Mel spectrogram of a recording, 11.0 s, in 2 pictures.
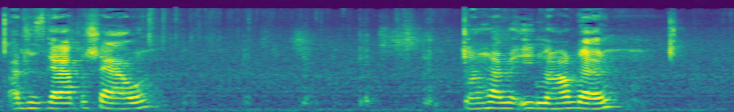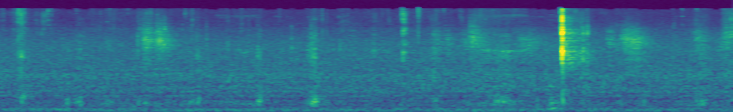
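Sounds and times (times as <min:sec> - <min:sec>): person chewing with wet smacking: 0:01.1 - 0:03.4, 0:04.9 - 0:11.0.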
